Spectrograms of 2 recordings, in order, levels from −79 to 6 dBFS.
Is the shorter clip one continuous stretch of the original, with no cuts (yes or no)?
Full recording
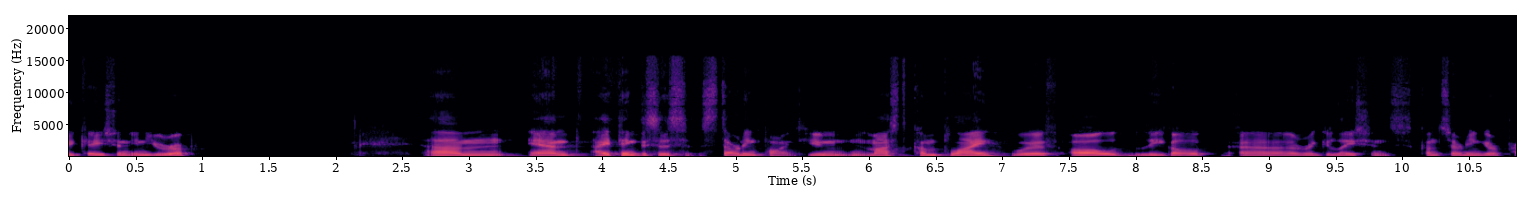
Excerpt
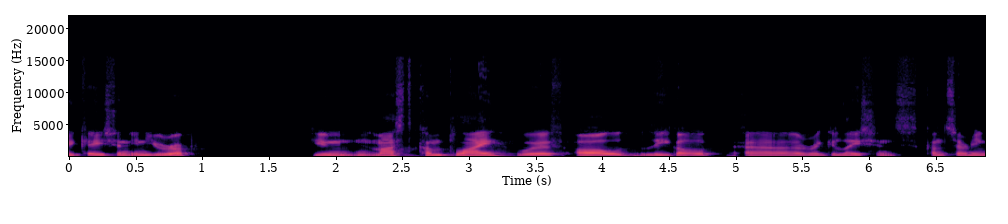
no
